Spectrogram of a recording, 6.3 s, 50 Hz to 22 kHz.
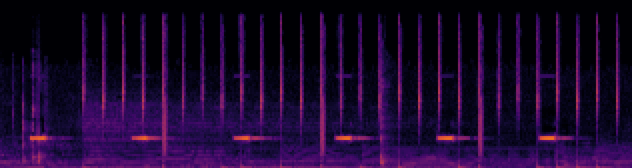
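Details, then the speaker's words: Casabrews CM5418 espresso machine at switch-on: six high, short beeps about a second apart, signalling it needs cleaning and descaling. "If your Casabrews does that beeping you first turn it on, it means it needs to be cleaned out."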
